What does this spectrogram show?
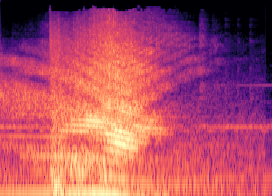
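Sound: plane taking off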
